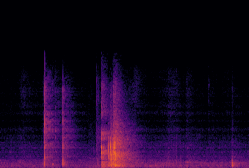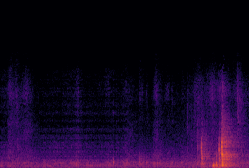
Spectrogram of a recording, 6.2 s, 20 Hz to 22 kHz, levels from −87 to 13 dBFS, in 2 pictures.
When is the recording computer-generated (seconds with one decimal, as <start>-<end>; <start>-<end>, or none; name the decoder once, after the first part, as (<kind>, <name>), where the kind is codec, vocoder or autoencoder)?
0.0-1.1 (codec, SNAC); 1.7-3.2; 3.6-4.7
